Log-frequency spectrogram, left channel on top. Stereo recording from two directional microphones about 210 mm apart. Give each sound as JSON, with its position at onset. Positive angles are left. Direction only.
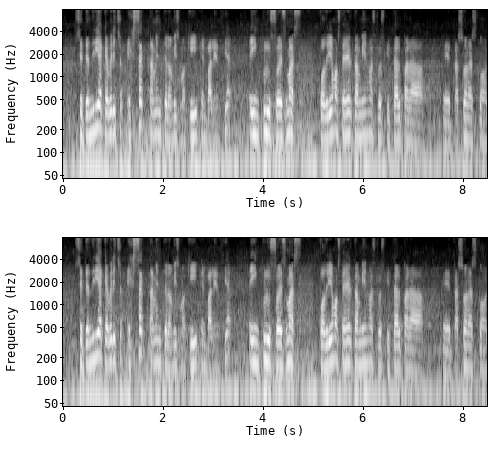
{"t": 0.3, "sound": "speech", "side_deg": 0}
